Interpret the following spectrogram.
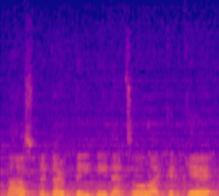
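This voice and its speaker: Servile female genie of the lamp, played by a male game master, raised pitch, submissive and apologetic, tabletop fantasy, music underneath. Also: monotone, moderate pace, close to an everyday voice, low-quality recording. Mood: pleading. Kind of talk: tabletop role-play. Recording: music behind the voice.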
